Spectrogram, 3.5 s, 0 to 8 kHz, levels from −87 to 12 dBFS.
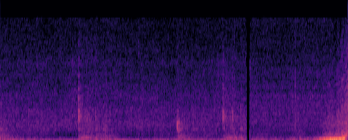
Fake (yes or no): no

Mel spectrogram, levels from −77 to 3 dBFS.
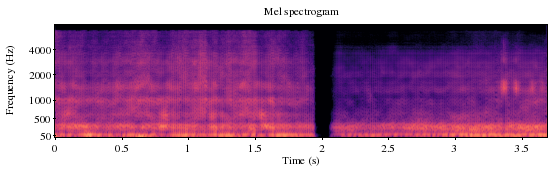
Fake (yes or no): yes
